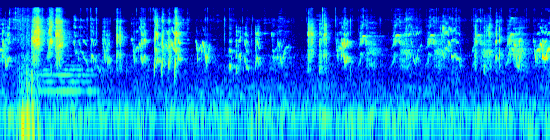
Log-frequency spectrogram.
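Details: Budgies chirping: dense bursts of bright, scratchy chirps and squawky notes, many birds overlapping, with a brief harmonic whistle near the start and a low background hum.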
